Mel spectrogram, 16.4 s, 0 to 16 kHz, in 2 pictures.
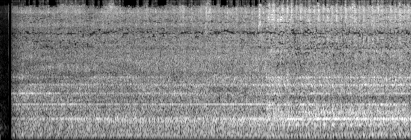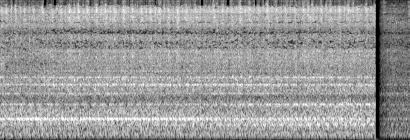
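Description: GMU diesel locomotive 154809 at the head of the 146 Down Sukkur Express, a steady loud engine drone and rolling rumble throughout, ending with a brief cut near the end.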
